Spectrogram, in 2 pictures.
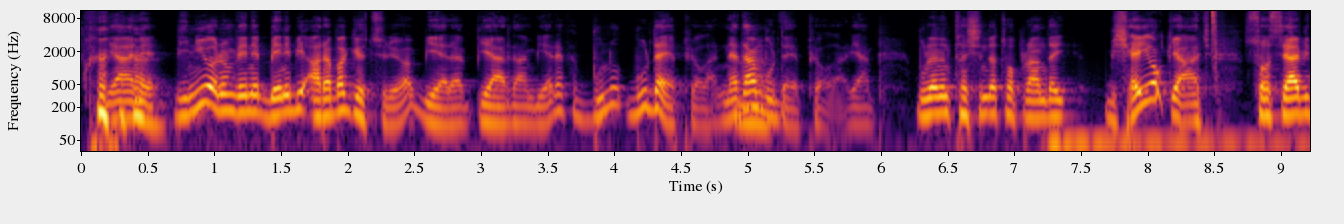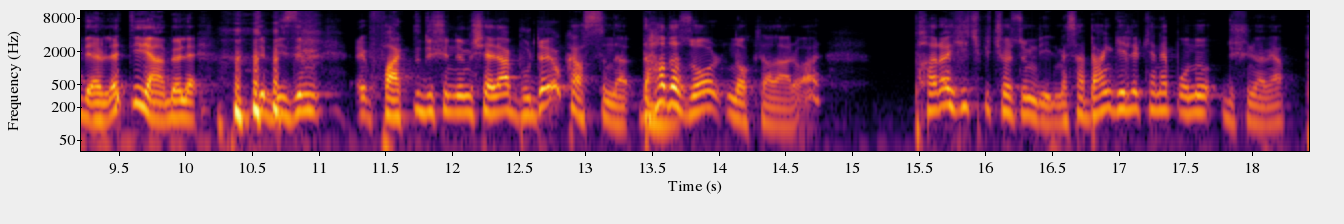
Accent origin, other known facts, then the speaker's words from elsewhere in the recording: Urfa, Şanlıurfa, Turkey; Yani ben Urfalıyım yani.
